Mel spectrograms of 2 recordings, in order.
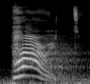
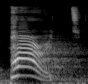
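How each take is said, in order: Both takes have the same delivery.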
